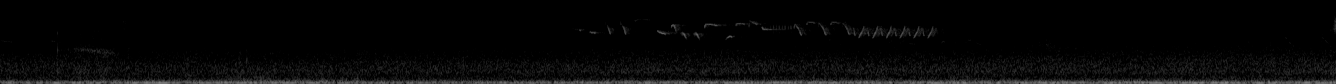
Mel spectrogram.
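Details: A Eurasian wren beside the River Nene on a spring day gives a brief burst of rapid, high, tinkling notes lasting about four seconds, half buried under heavy outdoor wind rumble.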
